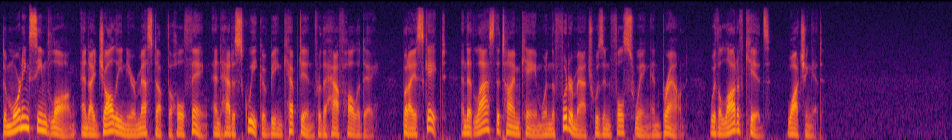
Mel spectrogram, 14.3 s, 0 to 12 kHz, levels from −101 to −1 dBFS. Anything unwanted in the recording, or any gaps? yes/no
no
